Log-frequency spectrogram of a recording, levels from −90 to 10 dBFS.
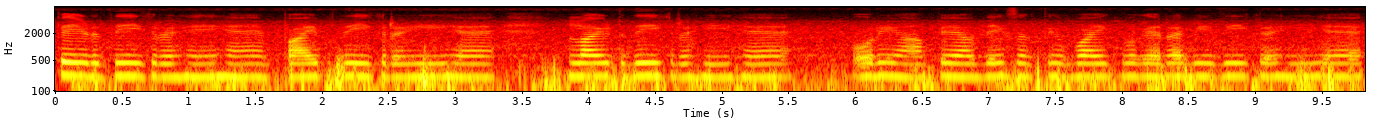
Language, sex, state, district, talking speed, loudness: Hindi, female, Haryana, Charkhi Dadri, 155 wpm, -18 LUFS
